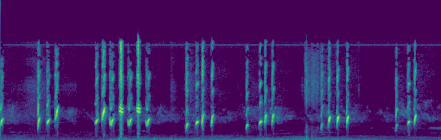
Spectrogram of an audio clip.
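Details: Sparse European goldfinch 'batbata' chatter, used to keep a goldfinch singing: scattered sharp tweets in small groups of two to four, separated by gaps, over constant low hum.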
